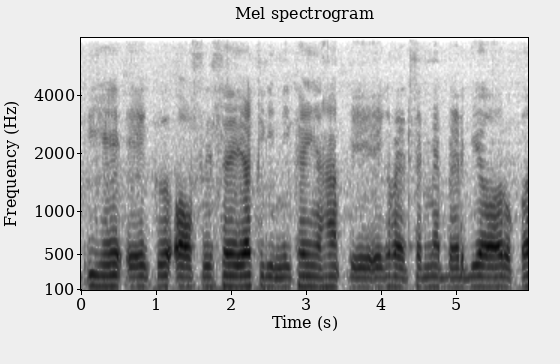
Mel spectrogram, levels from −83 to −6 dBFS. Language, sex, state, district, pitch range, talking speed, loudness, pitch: Hindi, male, Odisha, Nuapada, 115-125 Hz, 180 wpm, -17 LUFS, 120 Hz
